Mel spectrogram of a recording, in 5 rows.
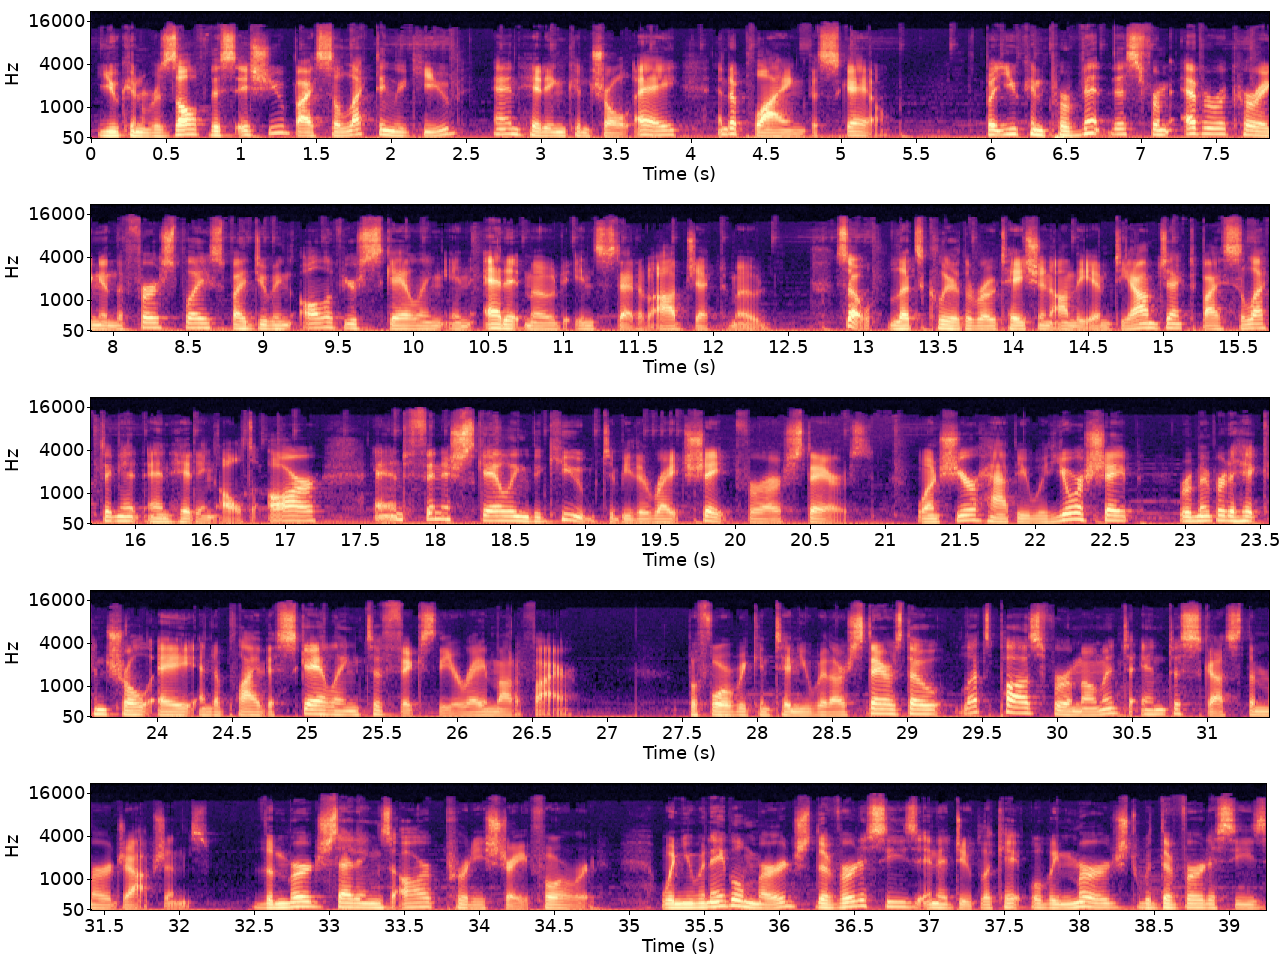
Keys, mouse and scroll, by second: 0.1 ctrl+a, 5.3-10.5 middle drag, 13.3 click, 14.7 alt+r, 16.9 Tab, 17.4 click, 18.8 s, 22.9 KP_1, 23.8-24.2 scroll up 5, 24.5 s, 28.2 ctrl+a, 32.2 n, 38.2 click.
